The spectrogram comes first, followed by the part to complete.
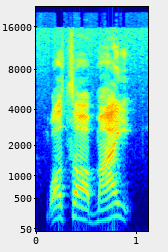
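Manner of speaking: high, loud attempt at Australian; bad Australian accent. Greeting a viewer in chat, bad Australian accent. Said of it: "I suck at an Australian accent".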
